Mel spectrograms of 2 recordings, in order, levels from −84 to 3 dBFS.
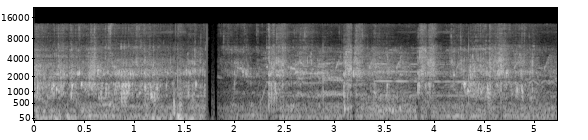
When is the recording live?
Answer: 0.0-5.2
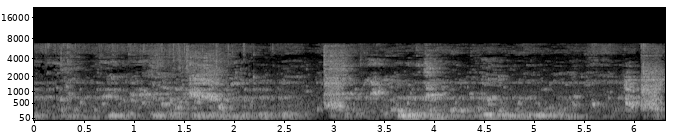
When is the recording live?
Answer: 0.0-6.3

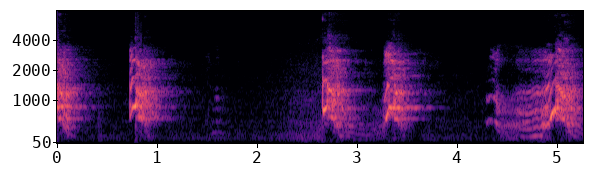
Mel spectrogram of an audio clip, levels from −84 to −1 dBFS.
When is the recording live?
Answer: 0.0-2.5; 4.4-5.3

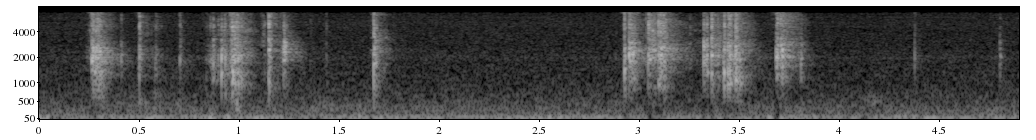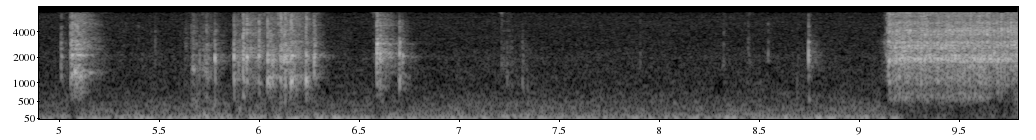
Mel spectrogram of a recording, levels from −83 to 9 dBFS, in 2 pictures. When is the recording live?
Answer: 0.0-9.8

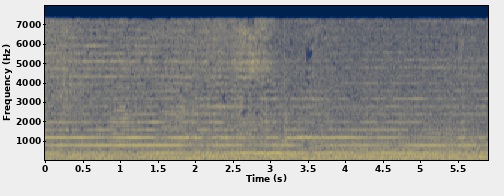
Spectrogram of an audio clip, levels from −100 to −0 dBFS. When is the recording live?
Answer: 0.0-1.9; 3.9-5.3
